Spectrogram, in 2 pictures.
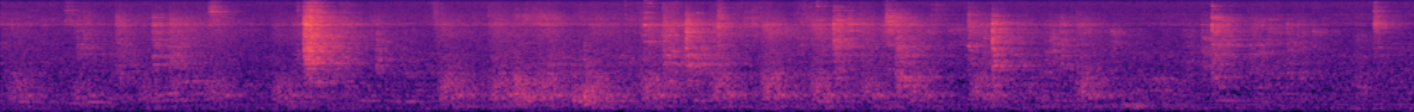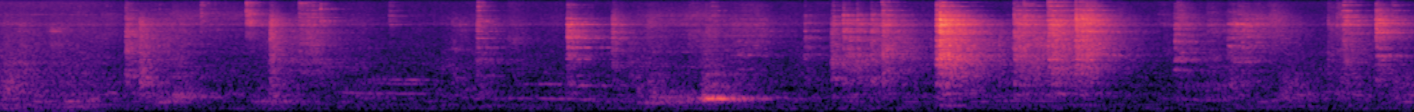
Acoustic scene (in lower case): restaurant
